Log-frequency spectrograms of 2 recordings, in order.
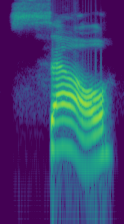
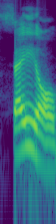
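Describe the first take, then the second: First: The vowel is short, like in bet. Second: The vowel is drawn out, like in bait. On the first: "that one specific word that I say, sell" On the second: "it always comes out as sale"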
